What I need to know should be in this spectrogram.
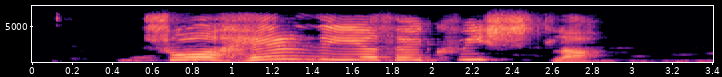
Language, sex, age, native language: Icelandic, male, 10, Icelandic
